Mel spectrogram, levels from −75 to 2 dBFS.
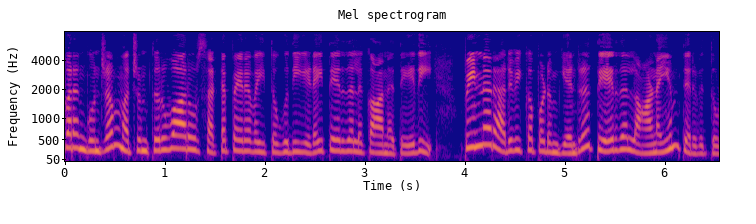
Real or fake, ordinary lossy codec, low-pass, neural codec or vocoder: real; none; none; none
